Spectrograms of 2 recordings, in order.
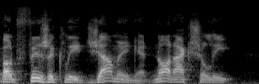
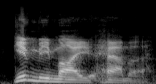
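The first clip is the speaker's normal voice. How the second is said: heavy voice pushed out from the chest; 4 dB louder than usual. Trying out Thor, speaking more in the chest: Thor voice, more in the chest. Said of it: "he's kind of more in the chest".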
